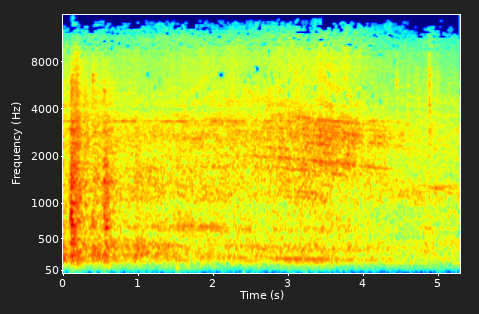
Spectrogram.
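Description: Komatsu mini excavator dumping a bucket of concrete rubble into a dump truck's steel bed: a few sharp clanks as the debris lands in the first second. Then the excavator's engine and hydraulics run on with a steady whine that swells around three seconds in and eases off.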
